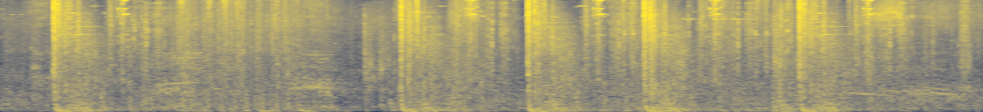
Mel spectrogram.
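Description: A rifle fires loud, sharp shots with a booming echo.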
